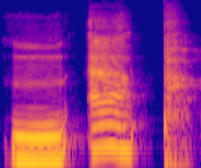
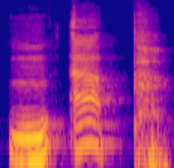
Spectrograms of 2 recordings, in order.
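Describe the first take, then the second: Both takes have the same delivery.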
